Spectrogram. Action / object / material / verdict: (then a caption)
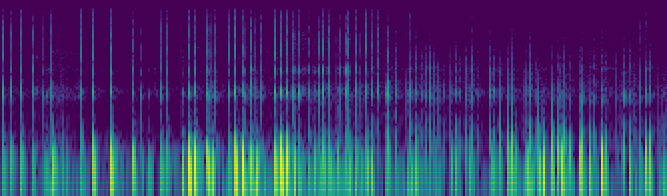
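tap / thin paperback book with a card cover / paper / none. A thin purple paperback book, held tilted, has its cover tapped and brushed quickly by nails and fingertips. The result is a rapid, uneven run of short, dull, low thuds with a soft brushing texture, and each tap dies away almost at once.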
